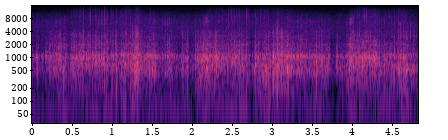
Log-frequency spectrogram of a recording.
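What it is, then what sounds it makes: Foam microphone windscreen being scratched. Short nails and fingertips scratch a soft, porous black foam windscreen on a studio microphone. The result is a continuous, dense, crackling rustle centered in the low mids, with brief dips between bursts of scratching.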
